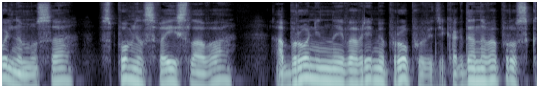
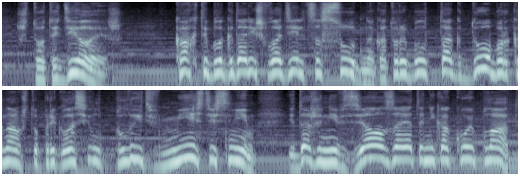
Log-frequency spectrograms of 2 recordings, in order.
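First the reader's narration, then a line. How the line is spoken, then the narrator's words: Shout. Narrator (Russian): Он крикнул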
